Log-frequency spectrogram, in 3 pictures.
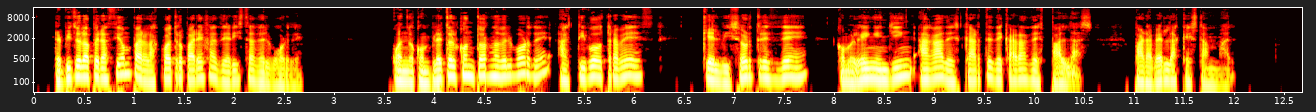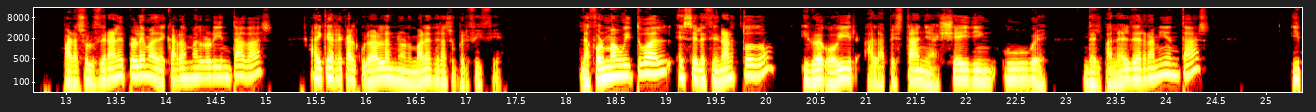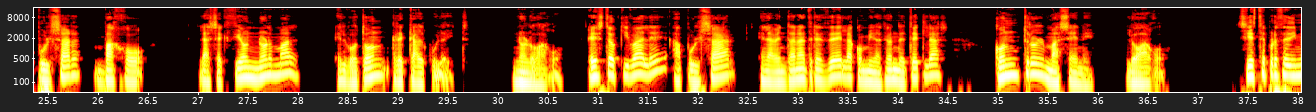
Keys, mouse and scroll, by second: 2.2 f, 3.5-8.2 right drag, 4.1 middle click, 5.4 middle click, 5.8 middle click, 7.4 f, 10.8-12.9 drag, 12.7 middle click, 18.7-20.5 drag, 20.5 a, 20.8 a, 22.5-27.9 drag, 35.4 ctrl+n, 37.6-38.0 middle drag.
